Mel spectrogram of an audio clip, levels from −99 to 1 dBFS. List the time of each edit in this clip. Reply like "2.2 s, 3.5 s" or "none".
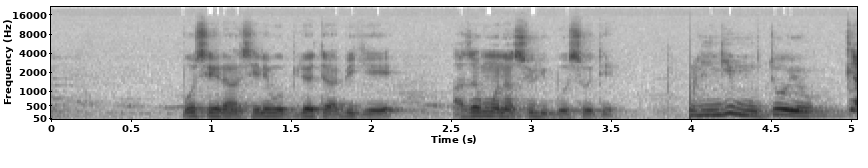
4.0 s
